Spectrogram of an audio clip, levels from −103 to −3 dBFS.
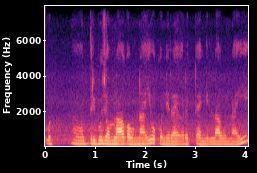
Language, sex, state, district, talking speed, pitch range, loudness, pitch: Telugu, female, Andhra Pradesh, Sri Satya Sai, 105 wpm, 165-190 Hz, -19 LUFS, 175 Hz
